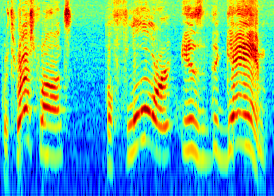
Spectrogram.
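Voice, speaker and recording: A middle-aged man speaking at a live seminar on a small indoor stage, emphatic and animated, sometimes dropping to hushed asides. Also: very high voice, a little slow, rough recording.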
